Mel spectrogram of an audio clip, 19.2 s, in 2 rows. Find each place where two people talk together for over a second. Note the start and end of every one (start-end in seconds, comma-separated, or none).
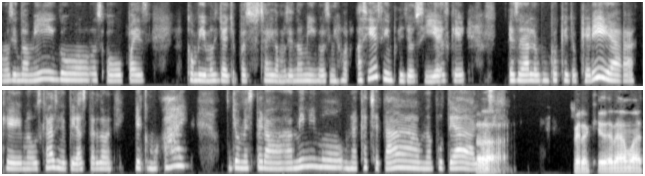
none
